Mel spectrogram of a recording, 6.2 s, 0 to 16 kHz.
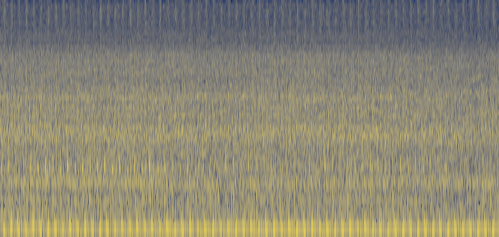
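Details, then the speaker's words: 1988 Club Car golf cart, 8.5 hp Kawasaki engine, barn find, idle lowered; quick even firing pulses at steady low idle, no misses, knocks or hunting, nice and quiet, not smoking, smooth healthy engine. "that's a sweetheart isn't it nice and quiet not smoking smooth when it runs"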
